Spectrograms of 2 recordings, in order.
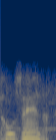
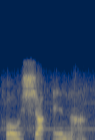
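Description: First: The word is said in its English form. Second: The word is said in its Hebrew form. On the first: The speaker calls it wrong. "they have Hosanna in the English way" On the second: The speaker calls it right. "the more correct Hebraic way is Hosha'inah"

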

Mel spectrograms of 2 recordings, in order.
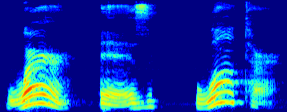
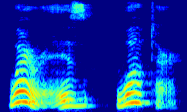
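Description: First: The phrase is said slowly. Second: The phrase is said fast. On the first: "Najpierw pomału" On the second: "a później szybko"

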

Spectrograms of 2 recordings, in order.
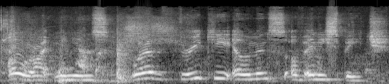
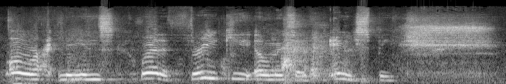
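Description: First: It is said at normal loudness and pace. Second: It is said louder and slower, with emphasis.

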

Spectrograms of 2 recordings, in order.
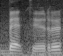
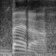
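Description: First: The word ends with an 'er' sound. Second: The word ends with an 'ah' sound. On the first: The speaker calls it wrong. "quello che normalmente la gente dice better, ok, che suona schifosissimo" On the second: The speaker calls it right. "in inglese britannico si dice better"

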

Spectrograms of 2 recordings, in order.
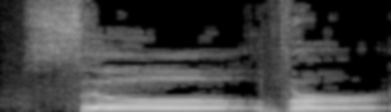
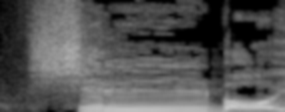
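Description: First: The L is clear, with the tongue tip forward. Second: The L is weak, without the tongue tip. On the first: The speaker calls it right. "혀가 silver 이런 식으로 앞쪽에 닿아야 돼요" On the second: The speaker calls it wrong. "실버 이게 아니라"

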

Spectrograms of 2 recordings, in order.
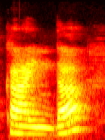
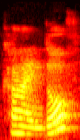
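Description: First: The word 'of' is reduced to a vowel. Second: The word 'of' is said in full.

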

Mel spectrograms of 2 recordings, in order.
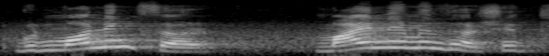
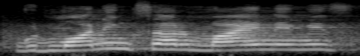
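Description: First: It is said with lively expression. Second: It is said flatly, without expression.

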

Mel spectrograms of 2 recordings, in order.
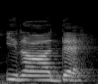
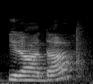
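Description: First: The word ends with a Turkish-style final vowel. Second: The word ends with an Urdu-style final vowel. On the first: "In Turkish" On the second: "Like in Urdu"

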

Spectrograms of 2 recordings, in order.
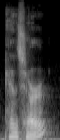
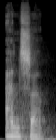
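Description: First: American accent, with the final r sounded. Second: British accent, with the final r dropped. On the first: "Tak mniej więcej wymawia to Amerykanin" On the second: "Brytyjczyk często powie to jako answer"

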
